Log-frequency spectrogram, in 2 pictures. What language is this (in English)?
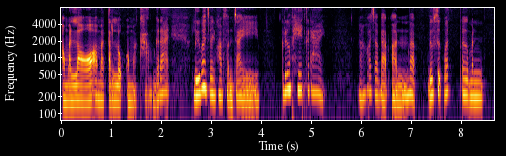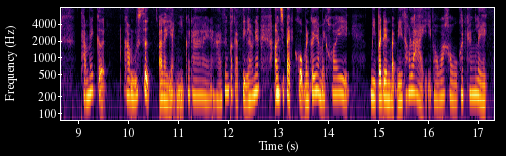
Thai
